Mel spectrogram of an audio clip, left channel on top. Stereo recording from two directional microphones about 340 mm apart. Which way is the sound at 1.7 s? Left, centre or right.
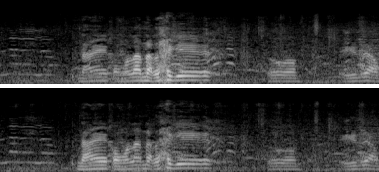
Centre.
